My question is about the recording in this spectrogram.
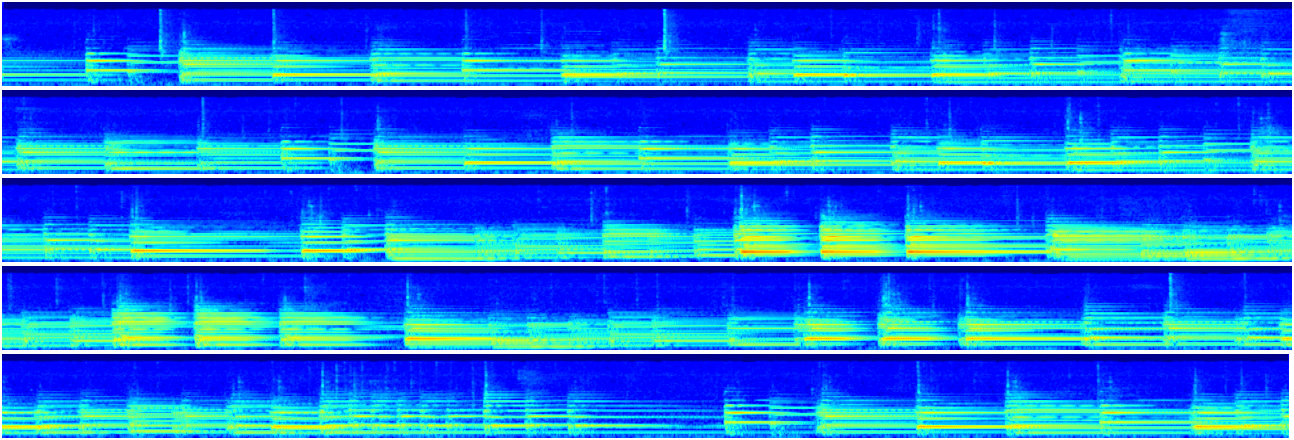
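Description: Digital piano playing a simple medieval-style piece, with a melody over a repeating low bass drone. About halfway through come a few quick upward runs.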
